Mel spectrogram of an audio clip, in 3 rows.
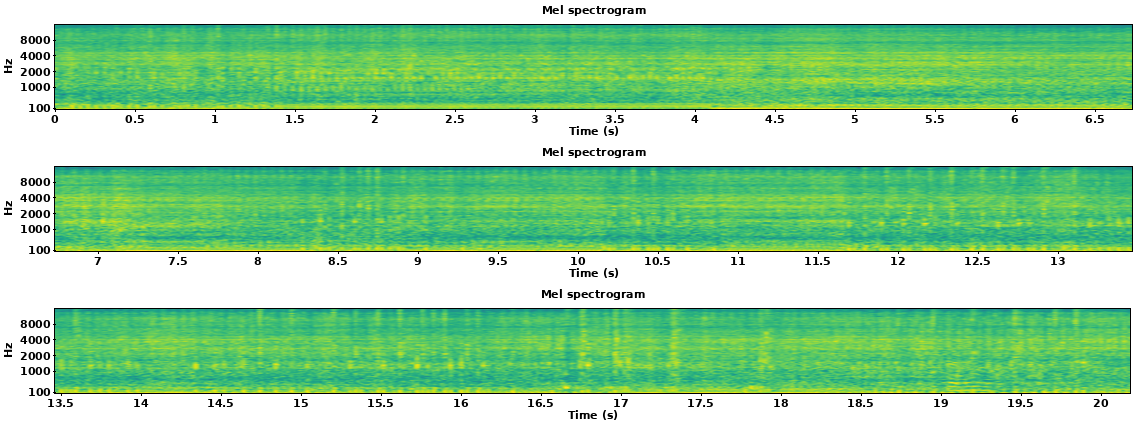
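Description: A 1972 Triumph 650 Bonneville twin runs loud and close throughout, its idle rising and dropping in pitch as the throttle is worked, with a rich, rough, uneven note.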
